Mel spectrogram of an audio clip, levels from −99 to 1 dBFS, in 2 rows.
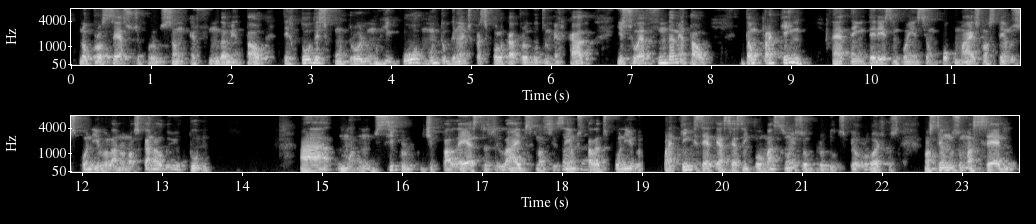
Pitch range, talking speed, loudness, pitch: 110-130 Hz, 175 wpm, -22 LUFS, 115 Hz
